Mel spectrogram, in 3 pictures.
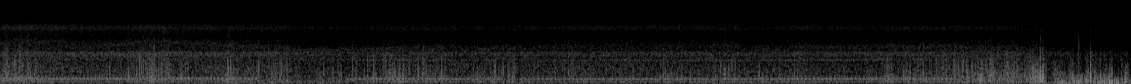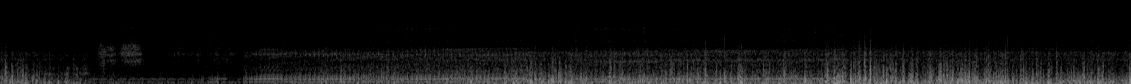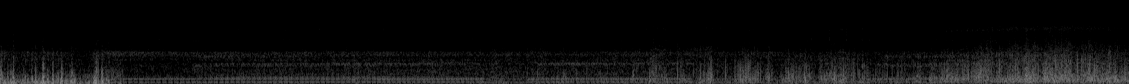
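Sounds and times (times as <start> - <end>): motorcycle engine on dirt track: 0.0 - 33.9
rough ride noise: 27.2 - 33.9.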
